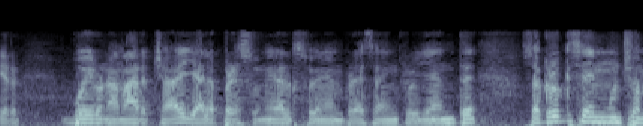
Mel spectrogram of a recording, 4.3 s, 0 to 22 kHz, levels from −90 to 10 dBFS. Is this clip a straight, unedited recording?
no; 2 cuts; at 1.5 s, 1.9 s

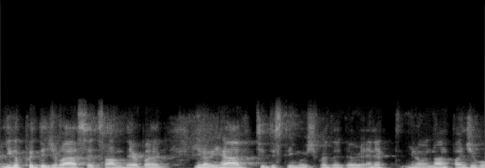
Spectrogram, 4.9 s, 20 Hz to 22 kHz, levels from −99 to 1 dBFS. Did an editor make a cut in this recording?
no; 0 cuts

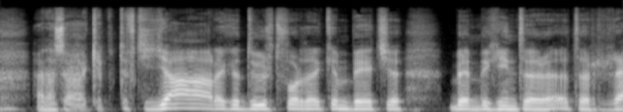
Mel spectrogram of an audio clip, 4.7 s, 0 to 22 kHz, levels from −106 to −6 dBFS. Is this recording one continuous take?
yes; 0 cuts

